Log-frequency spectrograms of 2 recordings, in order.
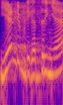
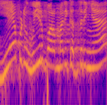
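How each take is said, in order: First: Said in the usual way. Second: Higher, faster rebuke; exasperated scolding. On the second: Acted. Aunt rebukes the screaming girls, faster and higher. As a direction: push the question out fast and high.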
